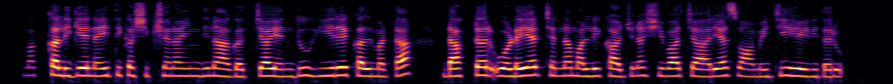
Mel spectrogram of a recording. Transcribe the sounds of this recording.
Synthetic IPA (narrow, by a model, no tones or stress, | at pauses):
mɐkːɐliɡe̞nɐjt̪ikɐʃikʂɐnɐind̪inɐːɡɐt̪jɐe̞nd̪uɦiːɾekɐlmɐʈːɐ | ɖaːk̚ʈɐɾɔɽɐjɐɾt͡ʃɐnːɐmɐlːikaːɾd͡ʒunɐʃiʋaːt͡ʃaːɾjɐsʋaːmid͡ʒiɦe̞ːɽid̪ɐɾu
